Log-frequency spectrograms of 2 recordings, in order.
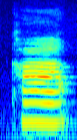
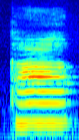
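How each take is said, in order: First: The vowel is held long. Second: The same.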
